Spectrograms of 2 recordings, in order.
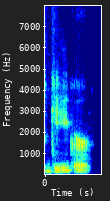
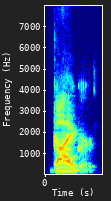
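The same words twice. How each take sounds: First: The name is pronounced unlike 'Geiger counter'. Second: The name is pronounced as in 'Geiger counter'. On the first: The speaker calls it right. "they seem to all pronounce it as Geiger" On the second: The speaker calls it wrong. "like as in Geiger counter"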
